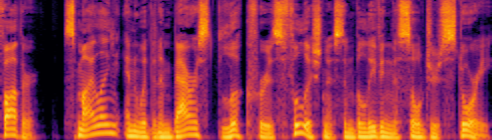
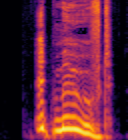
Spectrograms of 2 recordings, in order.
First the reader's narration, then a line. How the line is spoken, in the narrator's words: he cried with a look of horror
